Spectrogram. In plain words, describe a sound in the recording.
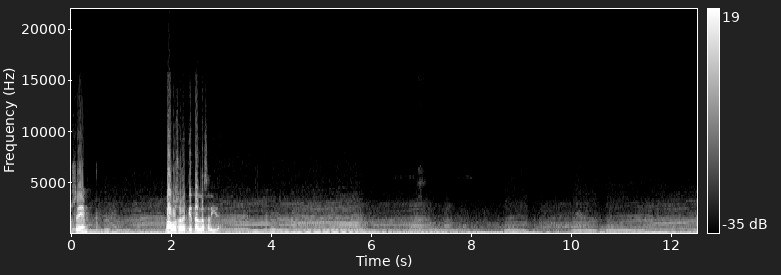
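Race car engines drone steadily, shifting pitch as the cars speed up and slow down.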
